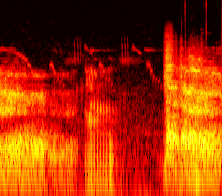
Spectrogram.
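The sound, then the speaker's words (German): A lynx in the Bavarian Forest calls with a low, harsh drawn-out growl, then a brief pulsed grunting stretch, and ends with a louder, rougher yowl. “Der Luchs.”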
